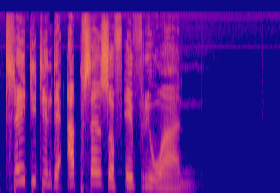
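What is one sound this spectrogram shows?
A man speaks with feeling into a microphone, drawing out his last word.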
